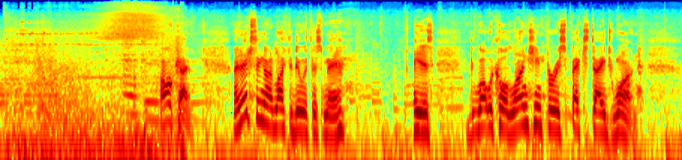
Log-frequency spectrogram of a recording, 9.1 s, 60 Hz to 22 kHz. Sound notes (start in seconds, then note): 0.0 shimmering; 1.9 mellow country music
